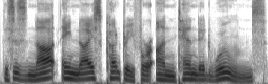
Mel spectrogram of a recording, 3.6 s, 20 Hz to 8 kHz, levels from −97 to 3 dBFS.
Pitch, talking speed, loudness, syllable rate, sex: 135 Hz, 150 wpm, -17 LUFS, 3.6 syllables/s, female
